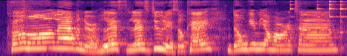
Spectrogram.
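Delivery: pep-talk the seeds like a coach; loud coaxing. Real, not acted. Coaxing the lavender seeds to grow.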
